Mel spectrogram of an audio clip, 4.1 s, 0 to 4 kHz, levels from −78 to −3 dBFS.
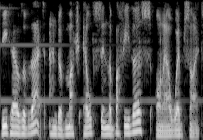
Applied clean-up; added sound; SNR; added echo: classical method log-MMSE.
